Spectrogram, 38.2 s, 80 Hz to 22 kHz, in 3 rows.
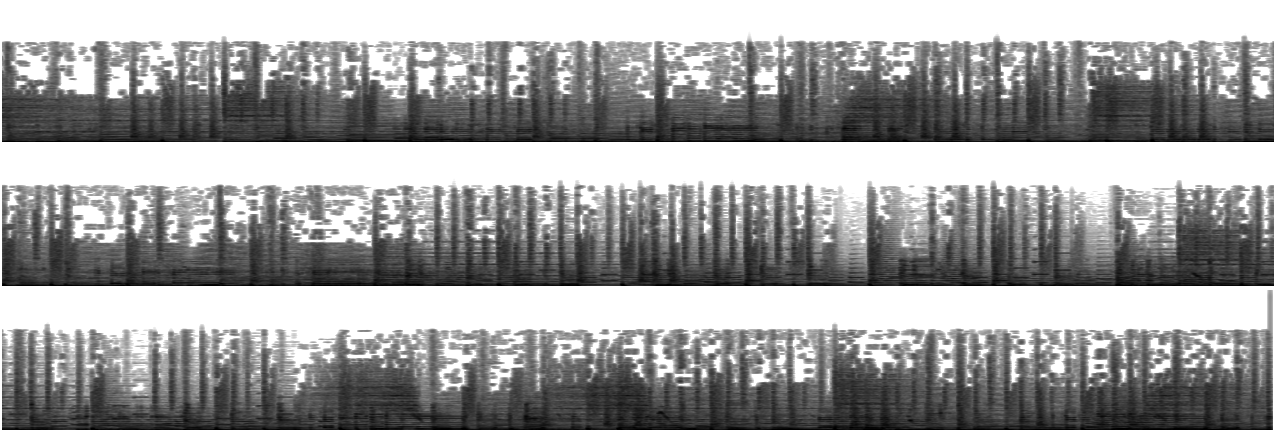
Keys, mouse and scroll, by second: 0.7 click, 2.4 click, 3.4 KP_Subtract, 3.9 KP_2, 4.1 KP_5, 6.4 click, 7.5 KP_Subtract, 7.8 KP_1, 8.1 KP_0, 9.6 click, 13.0 click, 14.5 click, 15.7 click, 17.0 BackSpace, 18.6 click, 20.4 click, 22.0 click, 23.1 BackSpace, 25.0 click, 25.9-26.2 scroll down 2, 26.6 scroll up 2, 29.1 click, 31.2 click, 33.0 KP_2, 33.3 KP_5, 35.3 click, 36.3 KP_Subtract, 36.7 KP_1, 36.9 KP_0.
